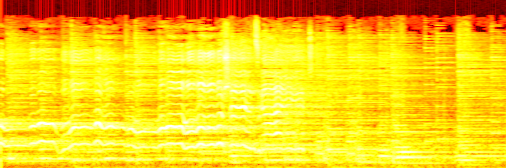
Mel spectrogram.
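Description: A soprano voice singing a Baroque song with wide vibrato over harpsichord accompaniment. The voice stops about two-thirds of the way through, leaving the harpsichord playing on its own.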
